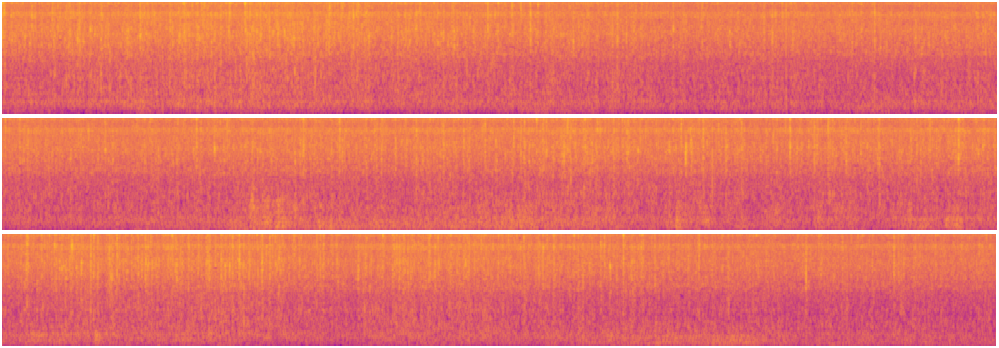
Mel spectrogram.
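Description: Torrential rain falling steadily, a dense even hiss, with a fuller, deeper swell about twelve seconds in.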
